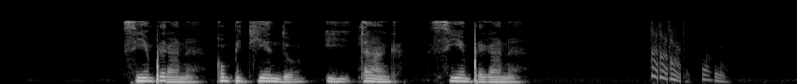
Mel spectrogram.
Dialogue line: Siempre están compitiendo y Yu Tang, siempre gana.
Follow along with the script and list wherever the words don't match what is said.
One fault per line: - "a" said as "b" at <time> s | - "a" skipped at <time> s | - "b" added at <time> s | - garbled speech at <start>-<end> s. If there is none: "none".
- "están" said as "gana" at 1.6 s
- "Yu" skipped at 3.5 s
